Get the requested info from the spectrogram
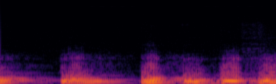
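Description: Tuba playing a run of about six short low notes, some in quick pairs, each starting sharply and dying away: a bouncy oom-pah lead-in.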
